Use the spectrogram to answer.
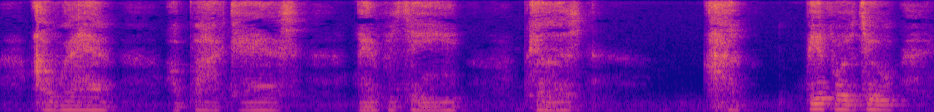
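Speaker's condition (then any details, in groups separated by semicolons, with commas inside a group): Cerebral palsy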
